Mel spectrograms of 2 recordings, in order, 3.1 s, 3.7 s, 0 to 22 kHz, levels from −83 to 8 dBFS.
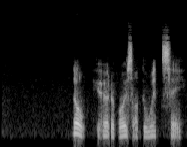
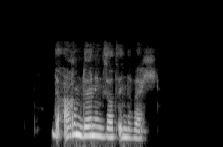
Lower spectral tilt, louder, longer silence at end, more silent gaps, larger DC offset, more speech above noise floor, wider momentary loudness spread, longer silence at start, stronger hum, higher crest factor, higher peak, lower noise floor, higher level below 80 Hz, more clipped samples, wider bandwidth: second, -1 dB/octave vs -8 dB/octave; second, -19 LUFS vs -15 LUFS; second, 0.1 s vs 1.15 s; neither; neither; second, 46 dB vs 72 dB; second, 9 LU vs 17 LU; first, 1.2 s vs 0.85 s; second, none vs 50 Hz at -40 dBFS; first, 22 dB vs 14 dB; about the same, 0 dBFS vs -2 dBFS; second, -66 dBFS vs -86 dBFS; second, -68 dBFS vs -56 dBFS; neither; first, 11 kHz vs 7.2 kHz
